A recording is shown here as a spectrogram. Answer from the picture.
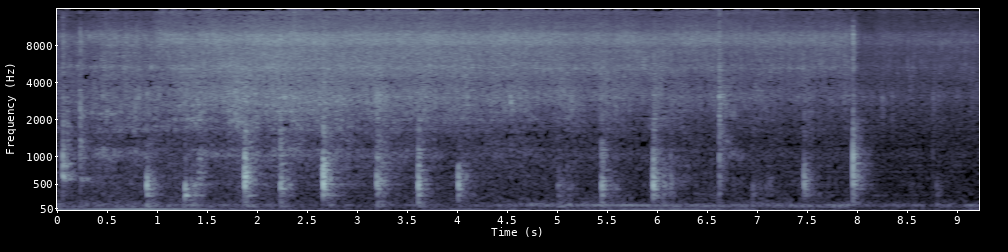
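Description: Carrots, onion and garlic frying in butter and oil in a large metal wok, a steady sizzle, with a spatula scraping and knocking against the wok about twice a second as they are stirred. The sizzle drops off about eight seconds in.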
